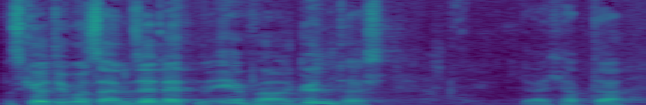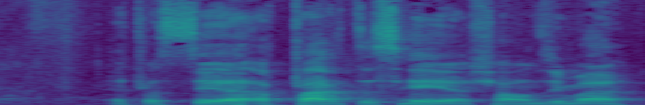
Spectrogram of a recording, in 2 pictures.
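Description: A cool-headed gentleman detective from an old radio drama, his voice rising and falling with lively, playful turns. He teases dryly and gives little away, keeping his tone understated. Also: mid-range voice, moderate pace. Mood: probing. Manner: dry, teasing, understated. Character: wry, calm adult male detective, secretive. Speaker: amateur detective. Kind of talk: 1950s radio play acting.

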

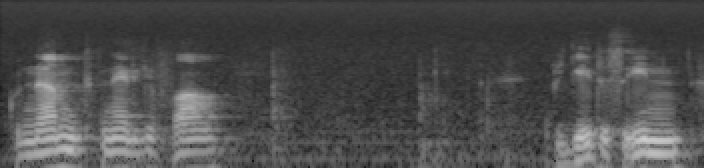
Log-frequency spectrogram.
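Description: Slow, low-voiced suave man. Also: flat delivery, dull audio. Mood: polite. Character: suave, submissive male stage actor visiting his lover. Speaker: actor in a radio drama. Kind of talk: intimate radio drama acting.

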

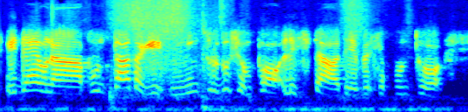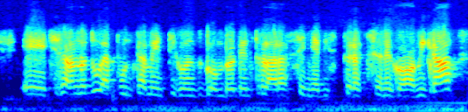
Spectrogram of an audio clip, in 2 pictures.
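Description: A woman in a casual interview, speaking in a rambling, halting way with self-deprecating irony, as a comic performer. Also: fairly low pitch, steady tone, bright, forceful tone, slightly rough, poor audio. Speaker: comic actress and writer, interview guest.

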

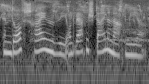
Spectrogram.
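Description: High, childlike, fearful girl. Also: slow, noisy background. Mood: frightened. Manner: childlike, pleading. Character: confused, fearful, stubborn girl with childlike wishes. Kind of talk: radio drama acting. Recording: studio radio drama with music underneath.

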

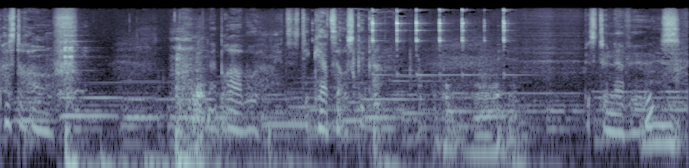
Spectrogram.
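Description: A cool, sceptical wife in a radio drama. Her voice is on the low side, dry and wry, and she sounds unimpressed over loud music. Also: expressive, slow pace, heavily acted.

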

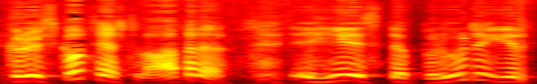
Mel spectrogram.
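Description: A man's voice: high voice, big pitch swings, moderate pace, background noise. An actor playing a chatty, muddled, oblivious man on the telephone, rambling and interrupting himself in a comic German radio play. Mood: eager, rambling. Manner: rambling, hesitant, self-interrupting.

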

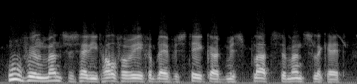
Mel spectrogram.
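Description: An actor playing a ruthless upper-class villain in a Dutch radio play, commanding and coolly deliberate. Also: male voice, mid-range voice, natural voice. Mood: cold menace. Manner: imperious, self-justifying, coolly deliberate. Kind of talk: Dutch radio drama acting. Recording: muffled old radio play recording.

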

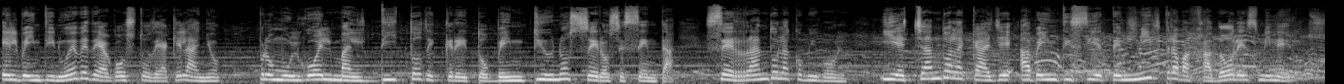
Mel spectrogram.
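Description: A woman's voice: mid-range voice, a little slow, a crowd in the background. A woman narrator reading a scripted radio drama. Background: music.

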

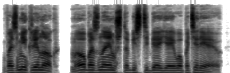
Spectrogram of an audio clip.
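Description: A man voicing a loyal, defiant young male ship officer in an audiobook, with emphatic, strained shouts. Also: medium pitch, fairly even intonation, fairly quick, dry recording, clean studio sound, pitched above the performer's own voice, natural voice. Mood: urgent, pleading. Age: young adult. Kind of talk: dramatic audiobook character voice.

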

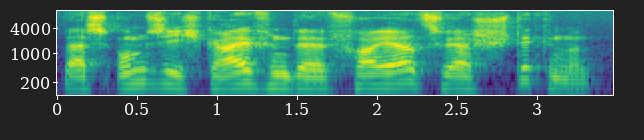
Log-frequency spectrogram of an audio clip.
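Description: A man's voice: on the high side, takes it slowly. An actor playing a stern, pious, authoritarian king and father in a classical radio drama, with a solemn, declamatory and commanding manner. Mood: grim resolve.

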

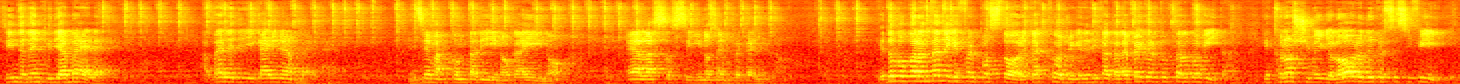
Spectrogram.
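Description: In a very echoey theatre, picked up from a distance, a male actor plays a brooding, bitter policeman, son of a shepherd. His voice is on the high side for a man. He declaims his stage monologue with rhetorical repetition and weighty pauses. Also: natural voice. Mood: earnest, bitter. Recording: very echoey theatre, distant mic, faint noise.

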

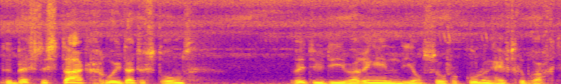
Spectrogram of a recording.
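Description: A man acts out an old prince in a radio play, grumpy and sardonic, in a low voice. He talks curtly with dry irony over clear hiss and insect-like night noise. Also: fairly even intonation, measured pace, natural voice. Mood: wry, reflective. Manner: curt, irritable, dry irony. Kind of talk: radio drama acting.

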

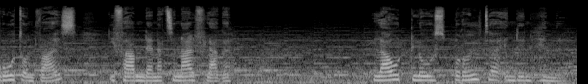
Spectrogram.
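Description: A woman delivering scripted narration as the narrator of a German radio drama. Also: fairly low pitch. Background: music.

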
